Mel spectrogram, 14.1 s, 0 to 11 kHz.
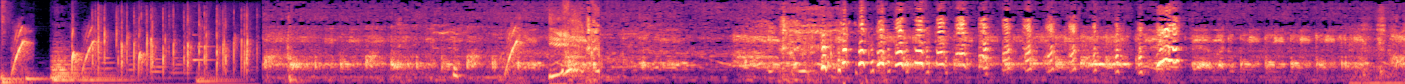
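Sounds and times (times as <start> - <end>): music: 0.0 - 7.8, 11.0 - 14.0
high-pitched laughter: 2.7 - 14.0.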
